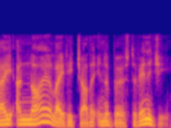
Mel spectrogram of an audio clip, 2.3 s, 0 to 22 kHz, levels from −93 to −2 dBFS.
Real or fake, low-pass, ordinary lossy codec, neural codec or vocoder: real; 7.2 kHz; AAC, 48 kbps; none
